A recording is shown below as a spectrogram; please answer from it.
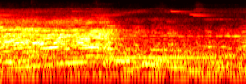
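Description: A cow's moo: one loud call lasting about a second.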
